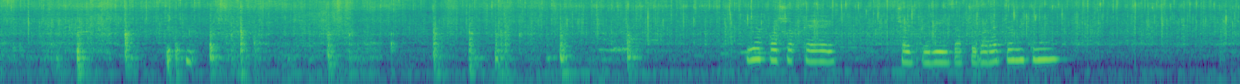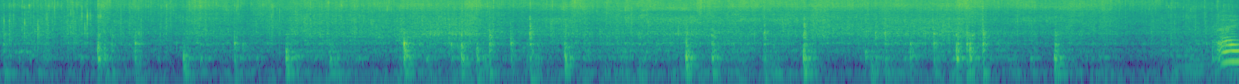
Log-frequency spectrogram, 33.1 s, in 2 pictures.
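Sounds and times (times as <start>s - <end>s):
food sizzling in a pot: 0.0s - 33.0s.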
